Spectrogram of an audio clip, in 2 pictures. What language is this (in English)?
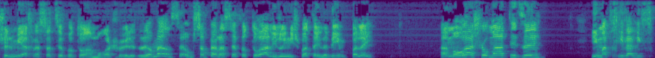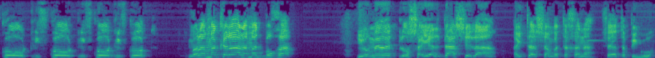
Hebrew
